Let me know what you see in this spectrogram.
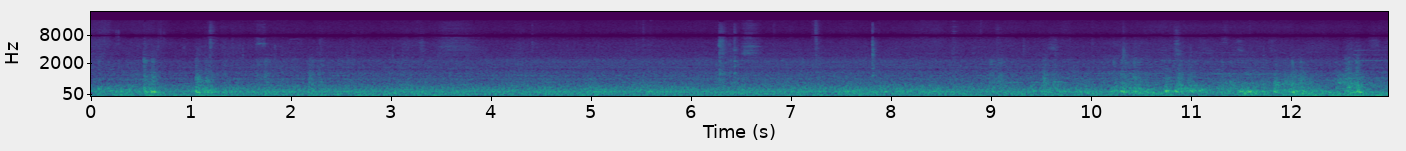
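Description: Meitetsu μ-SKY electric train running, heard from inside the carriage: a steady low running hum, with wheels knocking over rail joints about half a second in and again in a run near the end.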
